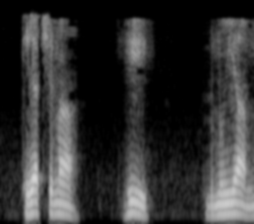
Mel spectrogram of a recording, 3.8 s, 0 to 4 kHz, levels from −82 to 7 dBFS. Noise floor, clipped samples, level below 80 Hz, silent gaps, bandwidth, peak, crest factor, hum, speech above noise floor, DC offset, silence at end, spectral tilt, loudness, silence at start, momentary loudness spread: -63 dBFS; under 0.1%; -44 dBFS; none; 3.6 kHz; 0 dBFS; 16 dB; none; 49 dB; under 0.1%; 0 s; -11.5 dB/octave; -16 LUFS; 0.35 s; 10 LU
